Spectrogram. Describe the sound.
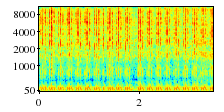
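A twin-cylinder motorcycle engine idles fast with a stumble, giving a loud, steady, rapid burble of uneven firing pulses and mechanical clatter.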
